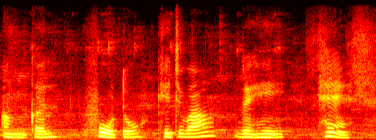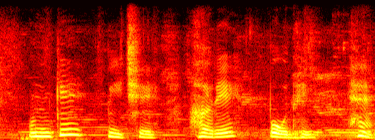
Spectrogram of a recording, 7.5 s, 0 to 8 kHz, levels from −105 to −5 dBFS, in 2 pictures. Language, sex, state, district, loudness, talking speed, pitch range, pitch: Hindi, female, Chandigarh, Chandigarh, -20 LUFS, 80 wpm, 170-220 Hz, 190 Hz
